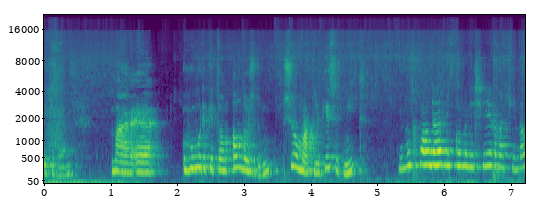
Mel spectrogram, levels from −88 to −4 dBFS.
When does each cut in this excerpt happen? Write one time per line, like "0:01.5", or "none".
none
